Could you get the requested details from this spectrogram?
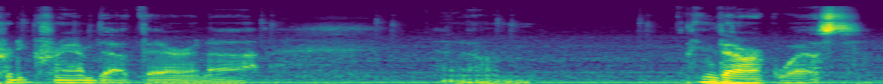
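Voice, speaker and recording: A man whispers quietly. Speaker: gaming commentator. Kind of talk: game commentary. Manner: whispered, quiet.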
